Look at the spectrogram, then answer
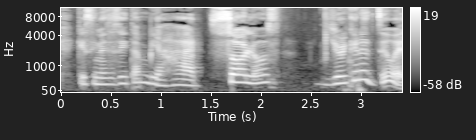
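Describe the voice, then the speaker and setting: Animated in tone, a woman speaks at a fairly slow pace with lively intonation. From Ecuador. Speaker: podcast host. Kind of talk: casual monologue. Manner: code-switching into English.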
